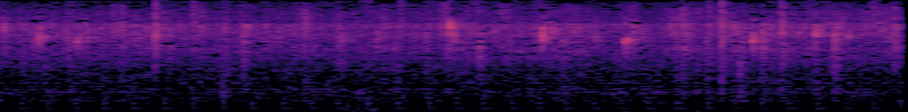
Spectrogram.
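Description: Capsicum and vegetables fry quietly in a pan, a soft, continuous sizzle with faint crackles and occasional light stirring scrapes, heard alone without voices.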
